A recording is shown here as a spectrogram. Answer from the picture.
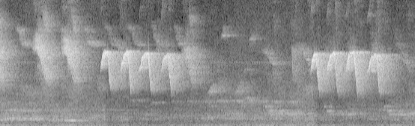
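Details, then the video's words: Java sparrow with a ringing 'cemelenting' voice: two bursts of rapid, tinkling, downslurred high notes, four or five per burst, with a quieter pause between the bursts. "SI CABE RAWIT GLATIK,SUARA CEMELENTING TIADA TANDINGNYA"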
